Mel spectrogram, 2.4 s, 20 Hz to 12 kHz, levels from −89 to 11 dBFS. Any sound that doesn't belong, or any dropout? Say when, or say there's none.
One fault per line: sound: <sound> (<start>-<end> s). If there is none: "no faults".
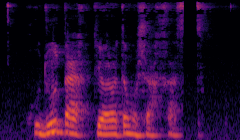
sound: dropout (1.8-2.0 s)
